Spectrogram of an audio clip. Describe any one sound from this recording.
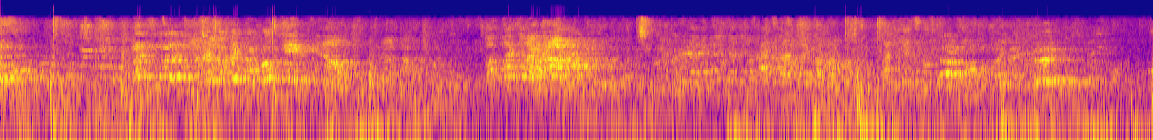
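A crowd of men shouts and calls out in a large echoing hall.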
